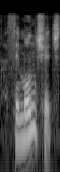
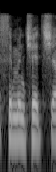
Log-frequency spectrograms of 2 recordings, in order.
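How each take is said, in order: First: The surname is said in its native form. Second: The surname is said in an anglicized form. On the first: The speaker calls it right. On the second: The speaker calls it wrong.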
